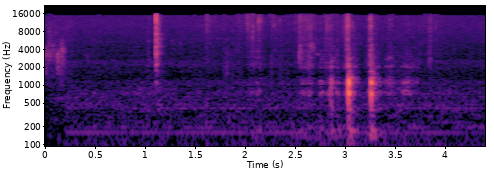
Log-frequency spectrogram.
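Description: Quiet kitchen room tone with a faint steady hum, broken by a single sharp click about a second in and two short knocks just after three seconds.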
